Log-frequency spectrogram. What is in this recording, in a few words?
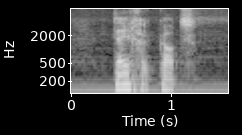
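"tijgerkat", Dutch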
